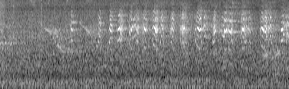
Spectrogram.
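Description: Faint, rapid high chirping of small birds, several chirps a second, setting in about a second and a half in, over a steady low background rumble.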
